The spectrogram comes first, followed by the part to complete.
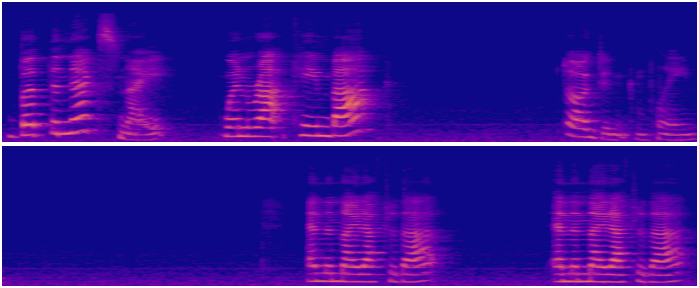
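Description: Expressive, unhurried woman reading a storybook. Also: mid-range voice. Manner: teacherly, dramatic phrasing. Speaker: storybook reader. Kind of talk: expressive children's read-aloud. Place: living room, on a couch. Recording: echoey living room.

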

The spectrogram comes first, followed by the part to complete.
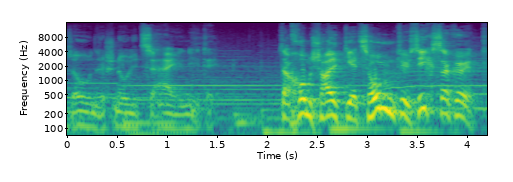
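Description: A grumbling Swiss German husband, played by a man in an old comic radio play, middle-aged and sarcastic, repeating himself in a high voice. Music plays clearly behind him. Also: big pitch swings, unhurried. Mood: mocking, annoyed. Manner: blustering, repetitive, sarcastic.

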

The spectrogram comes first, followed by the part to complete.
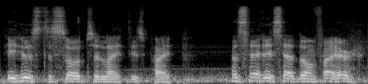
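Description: A man playing a proud, blunt warrior swordsman, grandiose and deadpan, in a sci-fi audio drama. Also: medium pitch, normal speed, noisy background, close to an everyday voice. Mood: solemn, deadpan.

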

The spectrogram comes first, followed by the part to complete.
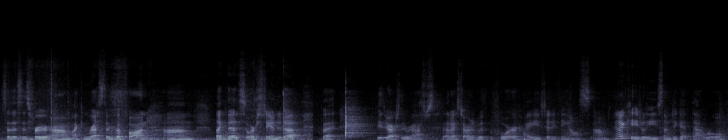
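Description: A young woman giving a casual hands-on hoof trimming tutorial, thinking aloud in short, halting phrases as she works in a barn. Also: on the low side, flat delivery. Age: young adult. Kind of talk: casual hands-on demonstration talk. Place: indoor barn with concrete floor. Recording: clear rasping and clattering noise. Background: filing, scraping and clatter of tools.

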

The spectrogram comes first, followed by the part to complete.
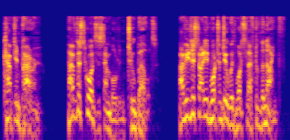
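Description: Guy doing a gruff old-soldier commander, rough growly voice, measured, in charge, audiobook. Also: mid-range voice, very animated, a bit bright, no room sound, studio quality. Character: grizzled, gruff veteran male army commander.

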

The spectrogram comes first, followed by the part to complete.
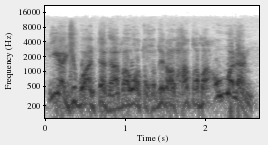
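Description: A high, creaky, bullying brother. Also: male voice, sing-song, brisk, full character voice. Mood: bullying, scornful. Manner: harsh, scolding, commanding. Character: cruel, bullying, greedy elder brother. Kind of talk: dubbed children's cartoon acting.

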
